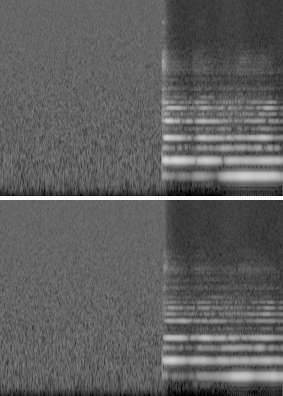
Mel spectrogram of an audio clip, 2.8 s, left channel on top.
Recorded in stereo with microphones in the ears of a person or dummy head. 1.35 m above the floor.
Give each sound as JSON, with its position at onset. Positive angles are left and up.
{"t": 1.6, "sound": "a flute", "side_deg": 55, "distance_m": 1.8}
